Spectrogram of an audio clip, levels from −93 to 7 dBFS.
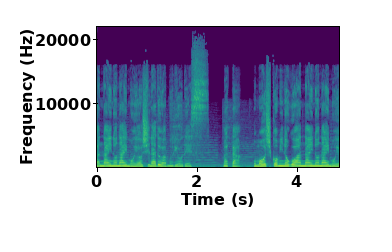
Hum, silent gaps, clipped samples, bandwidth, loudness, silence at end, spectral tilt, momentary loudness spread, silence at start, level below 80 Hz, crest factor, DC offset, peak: none; none; under 0.1%; 18.5 kHz; -16 LUFS; 0 s; -5.5 dB/octave; 11 LU; 0 s; -46 dBFS; 12 dB; under 0.1%; -4 dBFS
